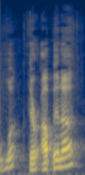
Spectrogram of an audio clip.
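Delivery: plain reading voice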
